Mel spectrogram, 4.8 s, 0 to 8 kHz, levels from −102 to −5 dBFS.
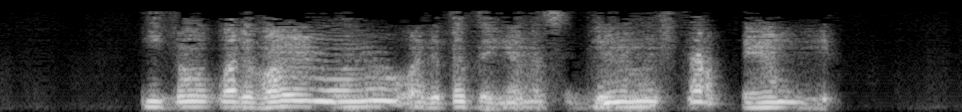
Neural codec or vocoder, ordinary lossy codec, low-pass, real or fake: codec, 44.1 kHz, 0.9 kbps, DAC; MP3, 24 kbps; 7.2 kHz; fake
